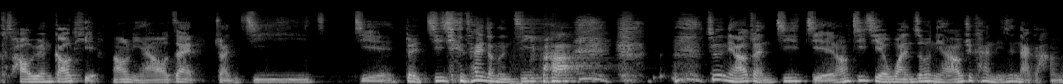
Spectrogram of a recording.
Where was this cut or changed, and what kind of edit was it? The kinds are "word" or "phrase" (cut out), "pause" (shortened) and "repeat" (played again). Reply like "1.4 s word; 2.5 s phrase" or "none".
none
